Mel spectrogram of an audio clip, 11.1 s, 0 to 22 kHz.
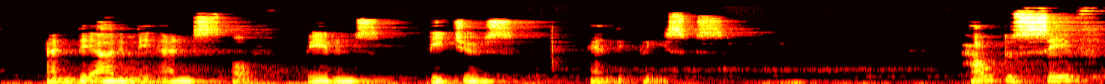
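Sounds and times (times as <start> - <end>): faint low hum: 0.0 - 11.0
sustained synthesizer note: 0.0 - 11.0.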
